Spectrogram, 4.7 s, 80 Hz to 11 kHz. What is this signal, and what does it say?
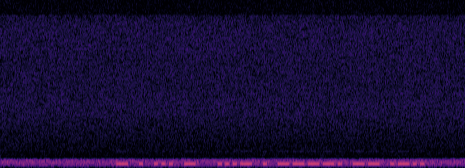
Morse code, heard as a keyed tone, about 31 wpm, 410 Hz. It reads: TEST VE9ML
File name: contests / ss-cw-k5tr-op-n5rz -1800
